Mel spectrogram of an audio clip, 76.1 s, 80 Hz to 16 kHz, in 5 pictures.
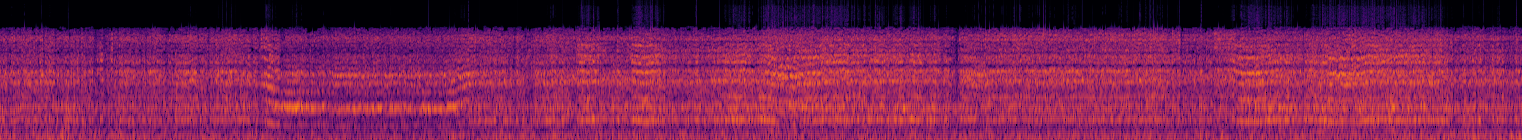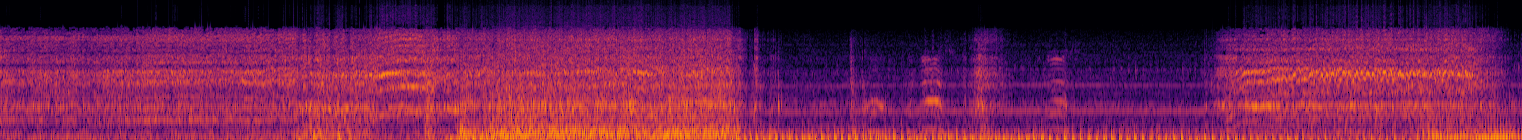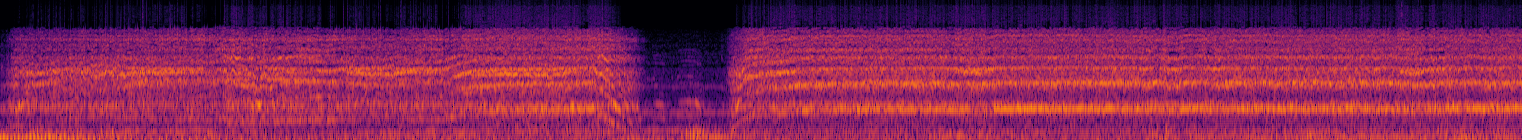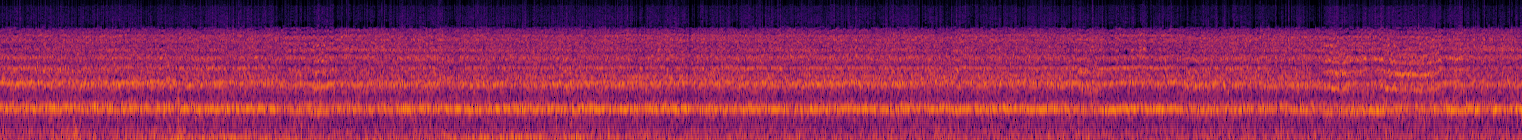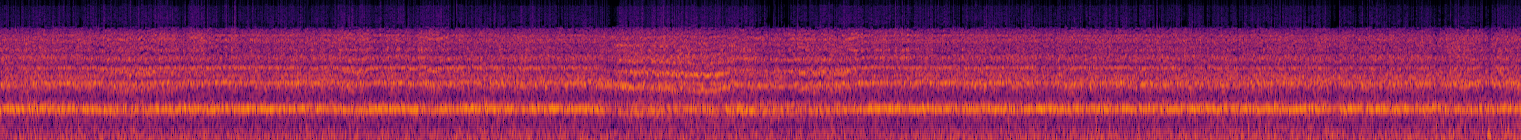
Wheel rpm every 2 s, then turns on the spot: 160, 140, 150, 160, 160, 160, 160, 160, 160, 180, 200, 50, 10, 20, 140, 120, 160, 190, 70, 220, 230, 230, 230, 230, 230, 230, 230, 230, 230, 220, 230, 230, 230, 220, 220, 230, 230, 230.
none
